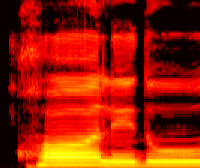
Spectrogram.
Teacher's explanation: শেষ অক্ষর সাকিন দিলে এক দুই তিন তিনটি অক্ষর তিন আলিফ টেনে পড়বেন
